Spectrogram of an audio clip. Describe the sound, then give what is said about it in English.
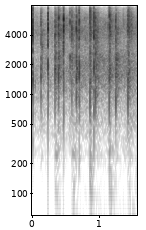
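An audience at a meeting gives a short round of clapping on request, many crisp individual claps landing in a quick, uneven patter, fairly loud and without any talk over them. “can I please request that we can all just have a little clap, please? May I ask that?”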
